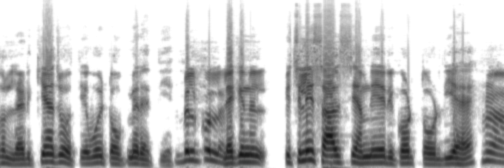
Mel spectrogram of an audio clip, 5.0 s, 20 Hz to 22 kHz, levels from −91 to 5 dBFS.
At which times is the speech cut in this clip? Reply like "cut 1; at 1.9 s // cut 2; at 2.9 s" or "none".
none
